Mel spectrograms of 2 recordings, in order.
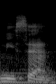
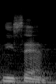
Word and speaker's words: Nisan: year, the month of Nisan. Yes, I know, that's how Egyptian uncles pronounce Nissan, as in the car, right? Nisan.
